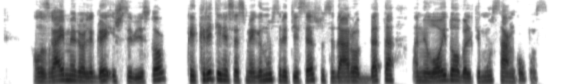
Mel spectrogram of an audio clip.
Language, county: Lithuanian, Alytus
